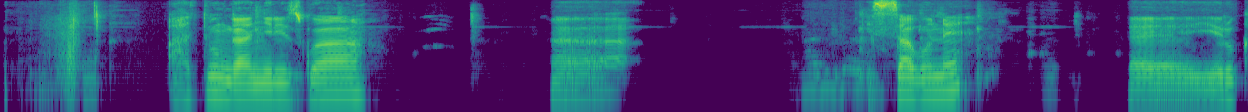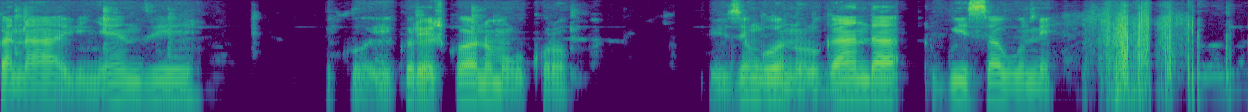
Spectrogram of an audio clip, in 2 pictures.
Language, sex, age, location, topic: Kinyarwanda, male, 25-35, Musanze, finance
